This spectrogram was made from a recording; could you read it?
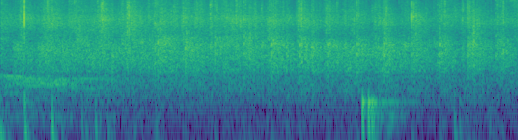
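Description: A church audience applauds steadily with a dense wash of many hands clapping at once, a few sharper claps and a brief whoop or shout rising out of the sustained ovation.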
